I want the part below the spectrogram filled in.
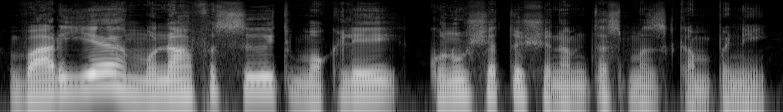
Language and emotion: Kashmiri, neutral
